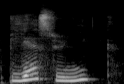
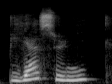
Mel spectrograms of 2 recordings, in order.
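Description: First: The final consonant links into the next word. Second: The same.

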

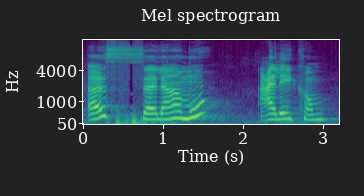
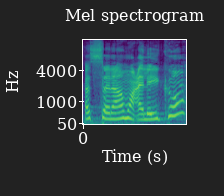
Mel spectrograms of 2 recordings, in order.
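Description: First: The phrase is said at a slower pace. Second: The phrase is said at a quicker pace.

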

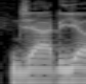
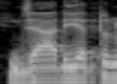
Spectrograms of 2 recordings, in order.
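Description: First: The word ends in a plain vowel. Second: The word ends with the syllable tun. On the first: The reader stops at this word. "इसको रोकेंगे तो फिर जारिया हो जाएगा" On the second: The reading continues on without stopping. "जारियतुन हम कहें"

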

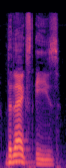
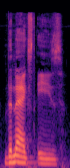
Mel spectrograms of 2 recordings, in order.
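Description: No difference in how they are said.

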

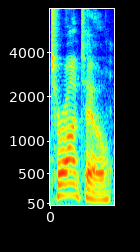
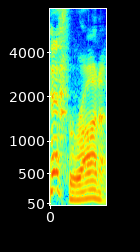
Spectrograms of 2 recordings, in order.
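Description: First: The name is said in full with all consonants. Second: The name is squished quickly, dropping consonants. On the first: This is how outsiders say it. "not Toronto" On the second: This is how locals say it. "You got to take out all the consonants"

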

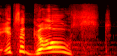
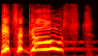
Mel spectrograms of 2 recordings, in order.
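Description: First: It is said calmly, with composure. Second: It is screamed in fear.

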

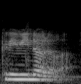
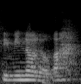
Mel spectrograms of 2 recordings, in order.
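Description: First: The word is said with a French accent. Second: The word is said with a Spanish accent.

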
